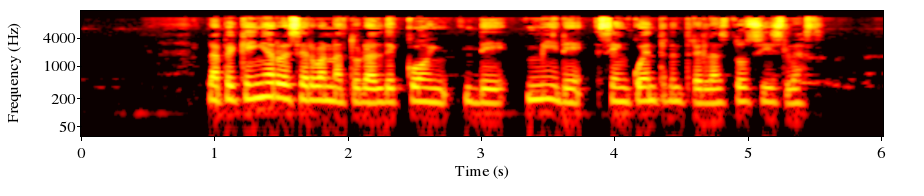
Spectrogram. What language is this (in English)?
Spanish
